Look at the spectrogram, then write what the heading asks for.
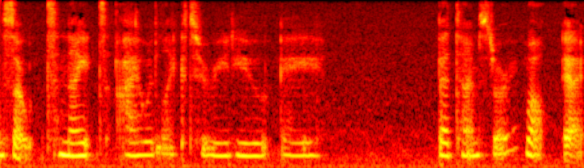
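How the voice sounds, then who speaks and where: A soft-spoken woman talks at a very slow pace in a relaxed tone. She takes long, frequent pauses. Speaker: ASMR creator. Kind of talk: ASMR bedtime story reading. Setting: echoey room, home recording. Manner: soft-spoken, relaxed.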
